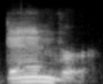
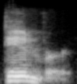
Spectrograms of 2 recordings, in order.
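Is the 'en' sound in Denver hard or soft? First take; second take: soft; hard. First: The 'en' sound is said soft and light. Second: The 'en' sound is said hard and strong. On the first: The speaker calls it right. "It's a soft E N" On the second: The speaker calls it wrong. "you don't say it Denver"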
